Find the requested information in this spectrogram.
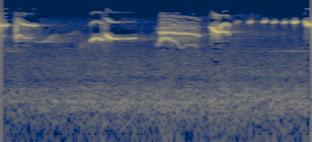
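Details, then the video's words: High, thin whistles and a descending slurred note from Tristram's bunting, followed by a rough buzzy phrase and a quickening string of short high ticks, with a faint low hum in the background. "白眉鵐/Tristram's Bunting"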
